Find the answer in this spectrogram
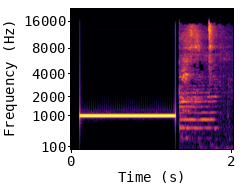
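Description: A steady 1 kHz test-tone beep, the reference tone that goes with colour bars, held for just over a second and then cut off abruptly. The sound of a group of people follows.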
